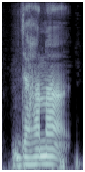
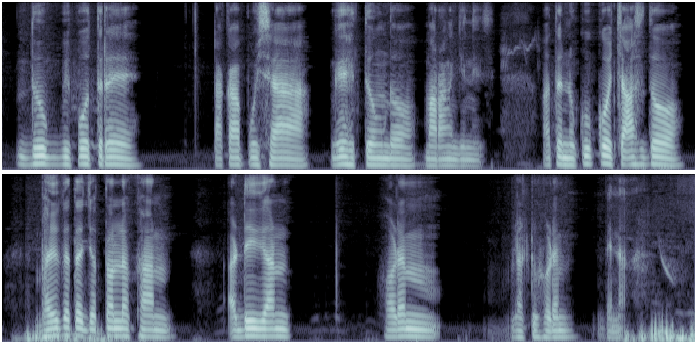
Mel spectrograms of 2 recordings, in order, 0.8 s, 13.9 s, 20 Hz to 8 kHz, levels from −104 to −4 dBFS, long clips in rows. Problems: background sounds at intervals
